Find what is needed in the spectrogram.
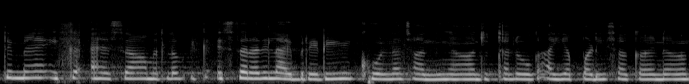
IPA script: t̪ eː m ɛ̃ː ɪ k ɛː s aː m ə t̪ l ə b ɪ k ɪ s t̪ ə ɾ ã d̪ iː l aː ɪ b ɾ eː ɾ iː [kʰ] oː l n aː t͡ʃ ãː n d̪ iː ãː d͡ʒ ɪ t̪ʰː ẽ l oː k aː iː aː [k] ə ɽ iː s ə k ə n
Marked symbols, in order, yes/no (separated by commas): yes, no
